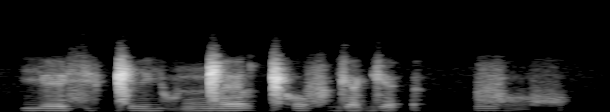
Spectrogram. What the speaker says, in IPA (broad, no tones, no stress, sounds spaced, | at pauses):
j e sʲ o̤ ǁ i j o̤ ŋ͡ǁ ɛ l ǁʰ o f ɡʲ a ɡʲ ɛ ʔ | v o̤ x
